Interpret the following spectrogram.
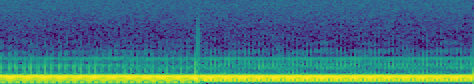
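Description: Background music: a sustained synthesizer chord whose lowest note drops out about a second in.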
